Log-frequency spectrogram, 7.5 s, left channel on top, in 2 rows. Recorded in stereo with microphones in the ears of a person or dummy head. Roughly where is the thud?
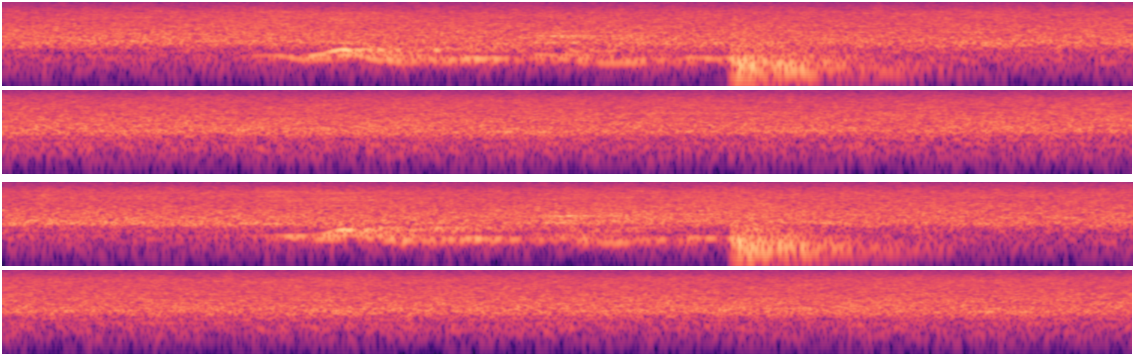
Left.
